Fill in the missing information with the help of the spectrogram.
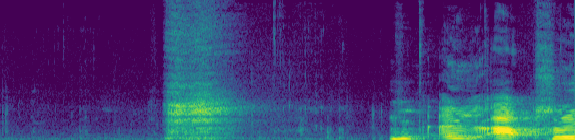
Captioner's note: snort of disbelief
